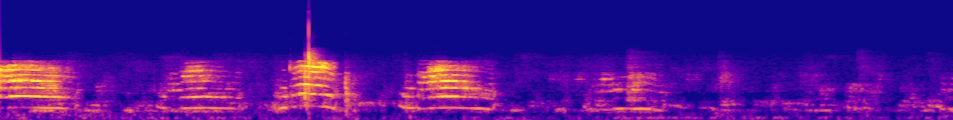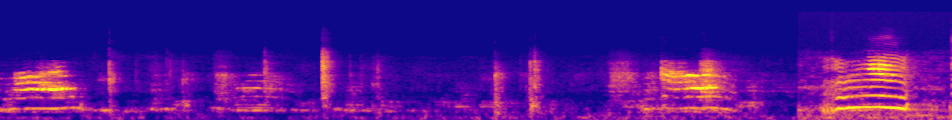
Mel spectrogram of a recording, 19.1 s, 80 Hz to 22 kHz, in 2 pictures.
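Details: Indoor play session with pet cats Pepper, black, and Kofi, a tabby, batting fluffy toys, recorded March 2021; many short meows interleaved with speech, ending in a loud, drawn-out cry.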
